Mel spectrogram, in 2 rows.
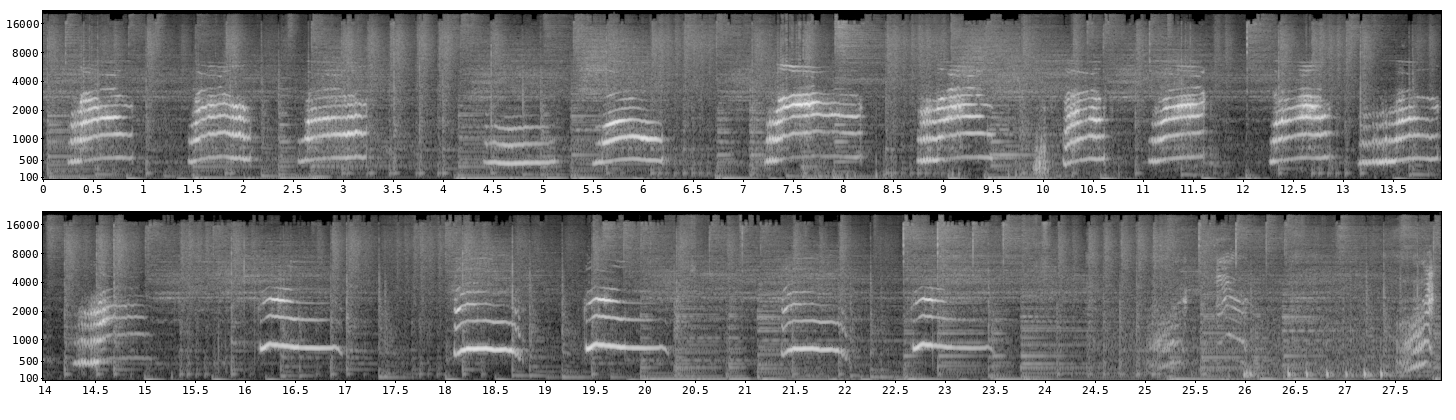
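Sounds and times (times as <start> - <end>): cat meowing: 0.3 - 3.3, 4.5 - 6.3, 7.2 - 8.2, 8.8 - 11.7, 12.3 - 15.1, 16.2 - 17.0, 18.1 - 18.8, 19.4 - 20.3, 21.4 - 23.6, 25.0 - 27.9.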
